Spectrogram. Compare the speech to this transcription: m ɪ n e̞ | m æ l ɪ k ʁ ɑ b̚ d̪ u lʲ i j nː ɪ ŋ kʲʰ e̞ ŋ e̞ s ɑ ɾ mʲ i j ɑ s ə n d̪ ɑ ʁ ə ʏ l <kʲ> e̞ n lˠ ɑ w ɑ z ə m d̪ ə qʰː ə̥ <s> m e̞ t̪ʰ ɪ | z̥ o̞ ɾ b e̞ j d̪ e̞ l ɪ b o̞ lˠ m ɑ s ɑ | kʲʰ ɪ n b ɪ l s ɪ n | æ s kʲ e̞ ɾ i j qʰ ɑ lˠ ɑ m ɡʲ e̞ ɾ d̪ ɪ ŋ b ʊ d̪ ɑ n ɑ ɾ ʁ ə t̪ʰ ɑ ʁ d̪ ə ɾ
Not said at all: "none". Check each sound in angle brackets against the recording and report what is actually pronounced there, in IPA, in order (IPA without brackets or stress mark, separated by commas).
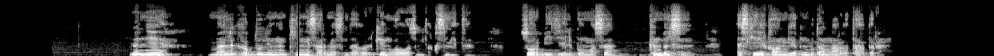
kʲ, z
